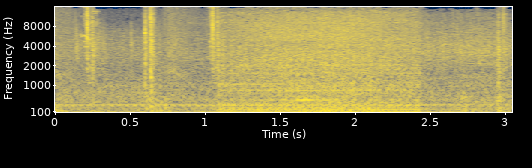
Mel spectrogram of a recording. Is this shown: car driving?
yes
